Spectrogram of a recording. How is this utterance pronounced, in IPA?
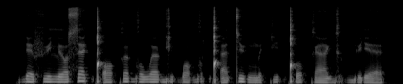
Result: ɗefylʲɔsɛ ǃʼɔkœɡo wœɡi ɓɔɡoǃʼæ tyŋ͡meki ǃʼokæɡʲɔ ɡ͡byɾʲɛ

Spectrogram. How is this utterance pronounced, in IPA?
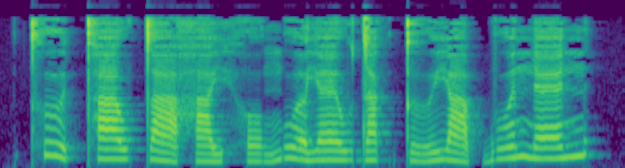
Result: t̪ʰɯː˥˨t̚t̪ʰaː˧wt̪aː˧˩ha˩j ho˩ŋu˥˨ə̯jɛː˧wda˧k̚ t̪ɯː˩˧jaː˧˩p̚bu˧˥ə̯ nɛː˧˥n

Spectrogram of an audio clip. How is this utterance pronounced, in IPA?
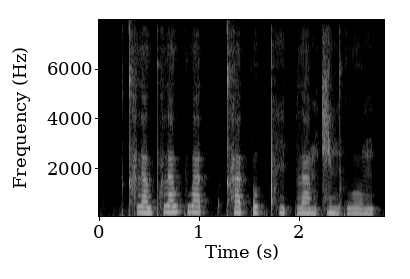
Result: kʰla˧wpʰla˥˩wkwa˥˩t̚ | kʰa˦˥t̚ʔo˦˥k̚pʰi˨˩t̚ pla˨˩mt͡ɕi˨˩nkwoː˧ŋ

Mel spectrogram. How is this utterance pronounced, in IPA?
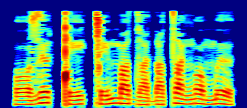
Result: ɔ˩zə˥˩ ǃe˩˥ ǀe˩˥mo˧ dˤe˩ɗɪ˩˥ tˤɪ˥˩ŋɔ˥˩ mə˥˩

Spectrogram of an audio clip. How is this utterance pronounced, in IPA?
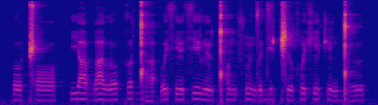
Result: o˩ǁɔ˩ | ja˥˩ba˥˩lo˥˩ kɤ˥ɡ͡ǃa˩ ʔu˥˩sʲɔ̃˧ sʲɯ˥˩lʲɔ̃˩˥ ǃʰɔ˧nsʷẽ˥˩ do˥dʲɔ˧ ǁĩ˩˥χʷẽ˥xʲẽ˥t͡ʃẽ˧ ɡ͡ǃɯ˧

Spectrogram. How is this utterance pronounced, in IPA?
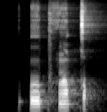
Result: ʔophõq

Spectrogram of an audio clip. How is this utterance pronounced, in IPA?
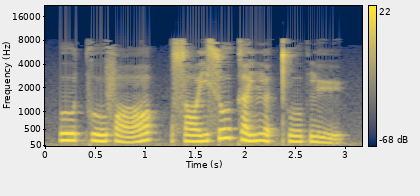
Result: uː˧t̚kuː˨˧fɔː˨˥ | sɔː˨˧j suː˥kɐ˨˧j n̪ɵ˨˥t̚t̪ʰuː˧k̚n̪yː˨˩

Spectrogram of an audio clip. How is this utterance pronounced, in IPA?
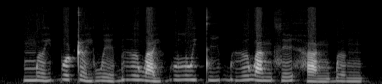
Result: mə˨˩˦jɓo˧˥ʈə˨˩˨j we˨˩˨ɓɨ˧ə̯ wa˨˩˨jɓu˧lu˧j t̪i˧˥ɓɨ˧˥ə̯wa˧nse˧˥ ha˨˩˨ŋɓə˨˩ŋ

